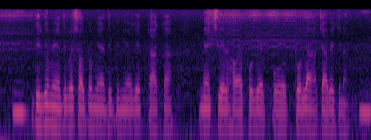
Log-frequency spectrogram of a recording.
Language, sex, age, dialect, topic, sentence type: Bengali, male, 18-24, Western, banking, question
